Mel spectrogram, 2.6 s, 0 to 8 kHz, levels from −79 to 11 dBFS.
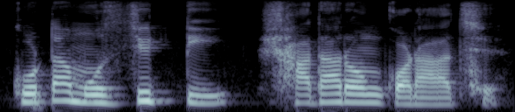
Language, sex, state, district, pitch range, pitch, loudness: Bengali, male, West Bengal, Cooch Behar, 165-180 Hz, 170 Hz, -16 LUFS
